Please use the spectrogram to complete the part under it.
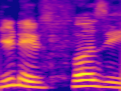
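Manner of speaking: put-on high baby talk voice, laughing. Telling Paul how Henry used to say it, imitating Henry's baby voice. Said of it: "put that baby voice on".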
